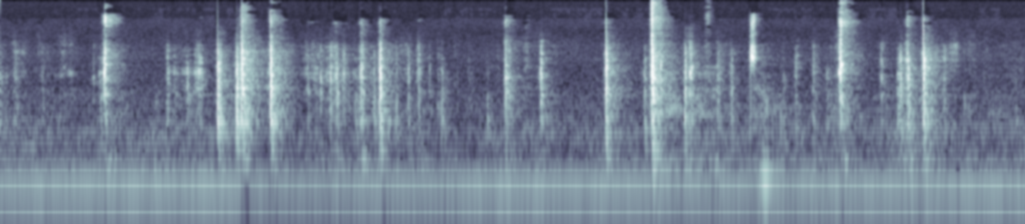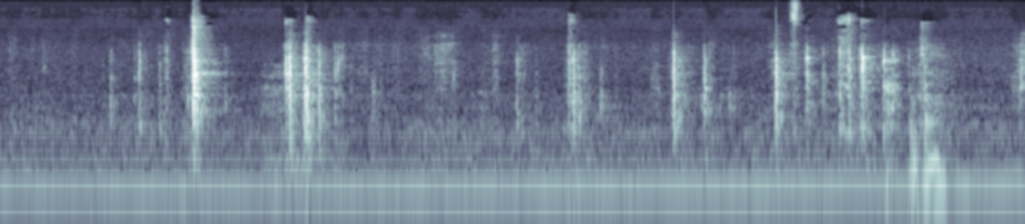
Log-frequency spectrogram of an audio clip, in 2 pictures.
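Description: Irregular clicks and small knocks of a screwdriver turning the heatsink retaining screws down onto the processor in a desktop PC's metal case, over a steady low hum.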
